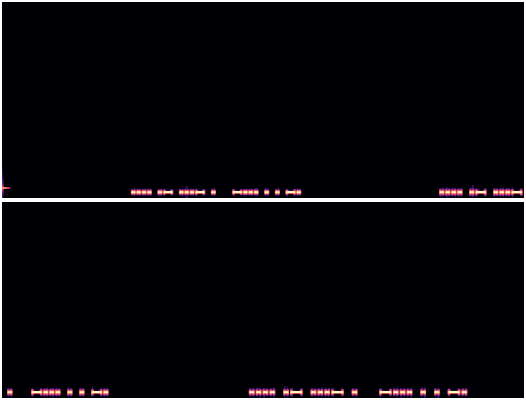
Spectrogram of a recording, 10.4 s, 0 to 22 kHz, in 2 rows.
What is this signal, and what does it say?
Morse code, heard as a keyed tone, about 39 wpm, 700 Hz. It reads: HAVE BEEN HAVE BEEN HAVE BEEN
